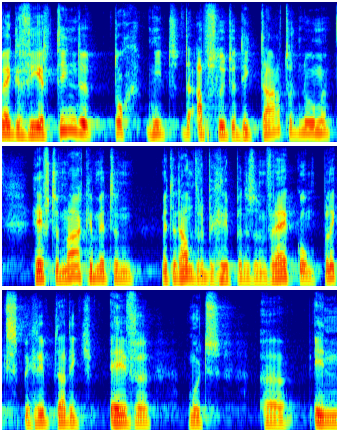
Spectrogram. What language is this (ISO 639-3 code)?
nld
